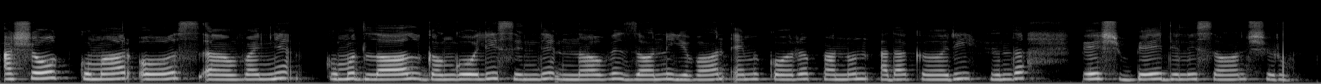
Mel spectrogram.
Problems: constant background noise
